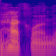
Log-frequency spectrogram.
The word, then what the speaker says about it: Hoechlin: okay say oh and before anyone else it's pronounced hoechlin I was like note to self so anyway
